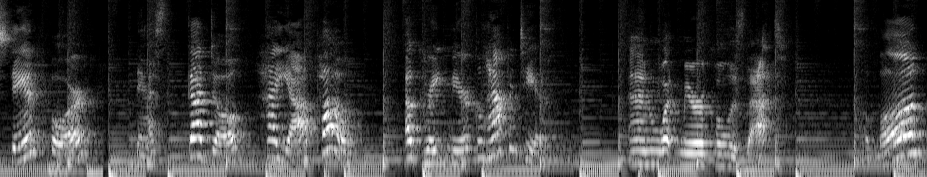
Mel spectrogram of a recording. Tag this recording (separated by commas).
Music, Speech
